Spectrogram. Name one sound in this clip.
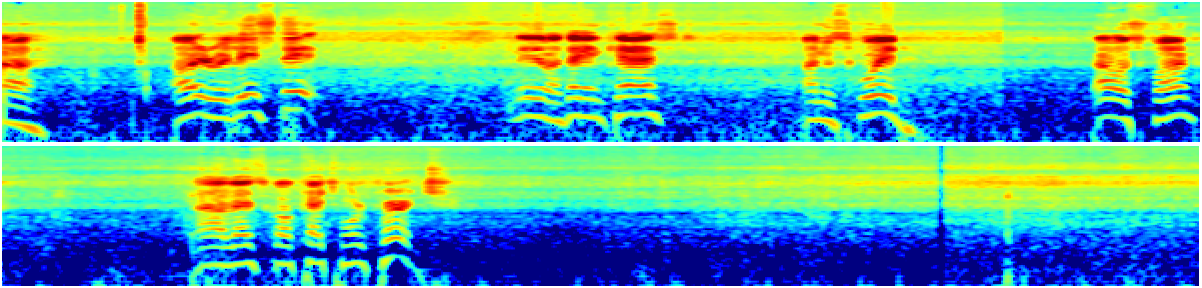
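Waves crash and wash over rocks close by.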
